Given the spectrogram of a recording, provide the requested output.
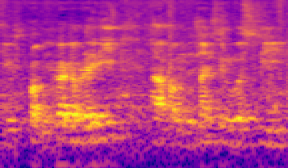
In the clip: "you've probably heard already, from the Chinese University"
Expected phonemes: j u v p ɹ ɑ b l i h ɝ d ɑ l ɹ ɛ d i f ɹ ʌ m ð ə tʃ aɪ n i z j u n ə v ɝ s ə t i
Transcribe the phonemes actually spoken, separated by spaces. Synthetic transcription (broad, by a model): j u p ɹ ɑ b l i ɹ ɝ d ɑ l ɹ ɛ d i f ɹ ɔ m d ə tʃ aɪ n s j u n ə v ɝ s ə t i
